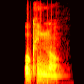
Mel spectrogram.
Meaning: at all
- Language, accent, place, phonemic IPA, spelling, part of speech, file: French, France, Lyon, /o.kyn.mɑ̃/, aucunement, adverb, LL-Q150 (fra)-aucunement.wav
